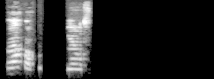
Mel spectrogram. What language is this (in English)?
Swahili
